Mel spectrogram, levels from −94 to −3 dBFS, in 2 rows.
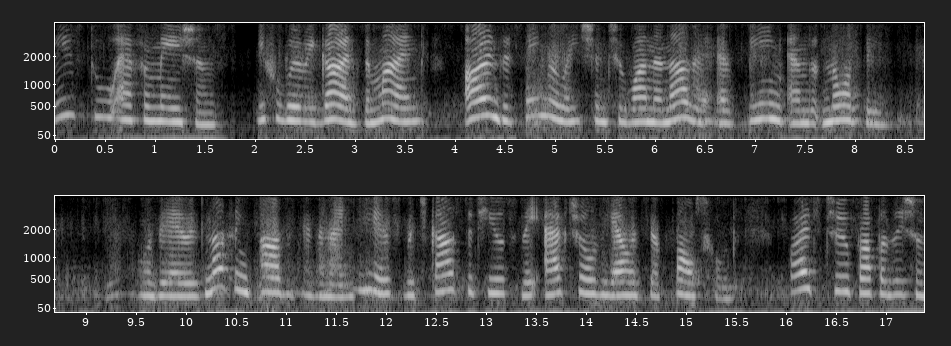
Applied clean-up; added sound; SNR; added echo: neural separator model SepFormer DNS4.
